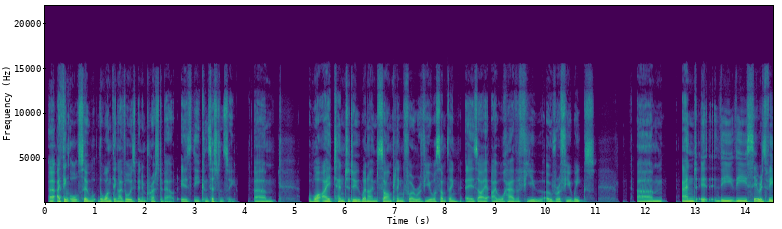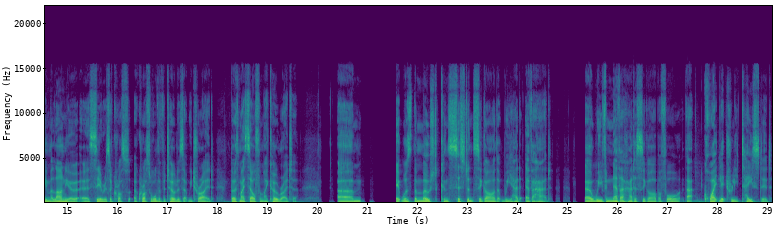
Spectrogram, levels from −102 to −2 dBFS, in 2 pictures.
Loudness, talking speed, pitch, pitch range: -30 LUFS, 175 wpm, 100 Hz, 90-110 Hz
